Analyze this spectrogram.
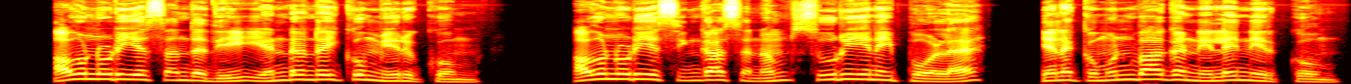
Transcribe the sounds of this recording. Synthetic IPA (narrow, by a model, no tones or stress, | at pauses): ɐʋɐnɯɽɐjɐsɐnd̪ɐðiɛndrɐndrɐɪkːɯmɪɾɯkːɯm | ɐʋɐnɯɽɐjɐsɪŋɡaːsɐnɐmsuːɾɪjɐnɐɪpːoːlɐ | ɛnɐkːɯmʊnbaːɣɐnɪlɐɪnɪrkːɯm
